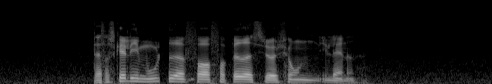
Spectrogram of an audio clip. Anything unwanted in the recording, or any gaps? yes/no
yes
